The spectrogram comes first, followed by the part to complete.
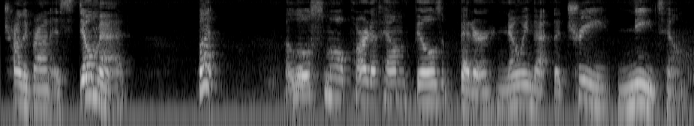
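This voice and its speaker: A woman reading a children's picture book aloud in an expressive, emphatic way, drawing out key words. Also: mid-range voice, slow pace, slight background noise, rough recording. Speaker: children's storybook reader. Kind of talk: animated read-aloud narration of a picture book.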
